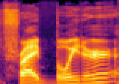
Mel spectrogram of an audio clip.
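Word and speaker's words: vrijbuiter: And it's pronounced freibouter, I believe.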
